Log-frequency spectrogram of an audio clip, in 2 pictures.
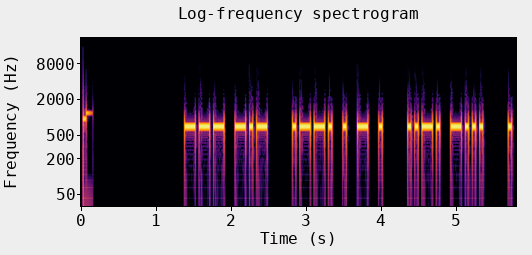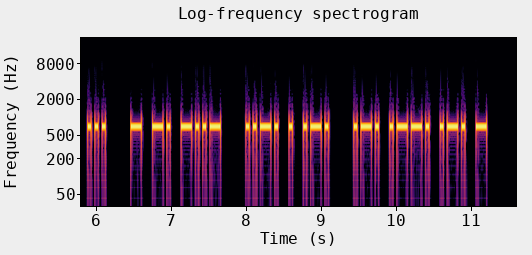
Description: Morse code, heard as a keyed tone, about 25 wpm, 700 Hz. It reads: OK PETE FB ES TNX FER RPRT
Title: Practice QSO - Exchange 2 - Info - 25wpm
